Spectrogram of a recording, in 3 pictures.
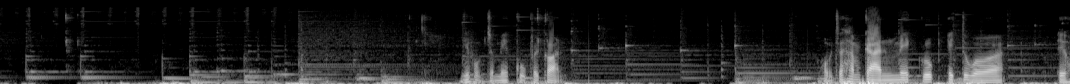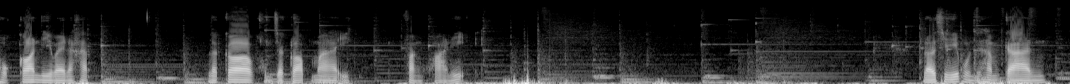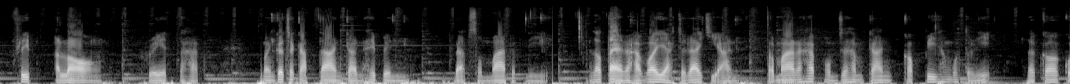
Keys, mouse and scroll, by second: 0.6 space, 3.1 click, 3.2 click, 3.4 click, 3.8 right click, 4.5 scroll up 2, 4.7 click, 5.4 space, 6.2 shift+click, 6.5 shift+click, 6.9 shift+click, 7.2 shift+click, 7.6 shift+click, 9.9 click, 11.6 click, 13.3 m, 13.9 ctrl+click, 15.2 ctrl+drag, 16.1-18.2 drag, 20.1 right click, 23.1 click, 23.7 scroll up 2, 24.0 scroll down 2, 24.1 space, 24.2 click, 25.3 h, 25.5-25.8 drag, 25.5-25.8 right drag, 26.8 space, 26.9 click, 27.4 click, 28.0 click, 28.5 click, 29.0 click, 29.6 click, 29.9 click, 31.1 right click.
